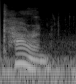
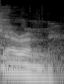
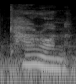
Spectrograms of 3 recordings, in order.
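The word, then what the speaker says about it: Charon: is a little off the name you heard wasn't Karen it was c h a r o n Shon as in Kon the Fairman of the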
